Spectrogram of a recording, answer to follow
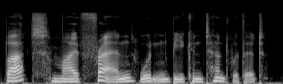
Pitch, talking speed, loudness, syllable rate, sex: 130 Hz, 170 wpm, -19 LUFS, 3.5 syllables/s, male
